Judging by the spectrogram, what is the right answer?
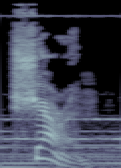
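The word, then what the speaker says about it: Charon: Christy suggested the name Karen after the ferryman of Pluto's underworld in Greek mythology but preferred to pronounce it Sharon more like his wife's name Charlene from the Motions of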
